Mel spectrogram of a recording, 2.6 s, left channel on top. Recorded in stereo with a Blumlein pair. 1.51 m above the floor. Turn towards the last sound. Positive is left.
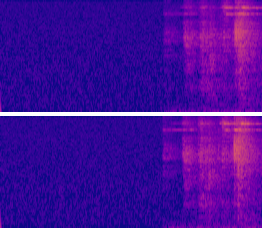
turn(degrees=-55)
